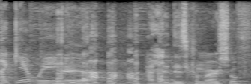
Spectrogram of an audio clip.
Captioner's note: laughter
